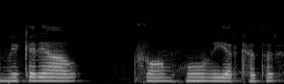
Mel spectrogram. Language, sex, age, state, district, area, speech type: Kashmiri, male, 18-30, Jammu and Kashmir, Kupwara, rural, spontaneous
